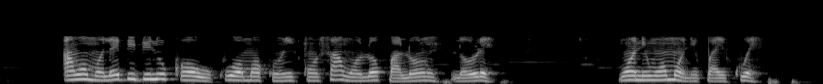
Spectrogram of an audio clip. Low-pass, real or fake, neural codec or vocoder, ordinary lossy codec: 3.6 kHz; real; none; none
